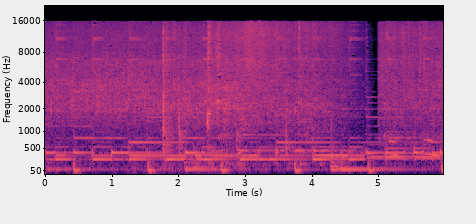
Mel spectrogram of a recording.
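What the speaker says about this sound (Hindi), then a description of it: "अब हम इसमें अपना अदरक लहसुन का पेस्ट और हरी मिर्च का पेस्ट शामिल करके इसको अच्छे से भूनेंगे।" Ginger garlic paste and green chili paste frying and being stirred in a pan for dhaba-style chicken karahi, a steady close sizzle with scraping stirs, under soft tonal background music.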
